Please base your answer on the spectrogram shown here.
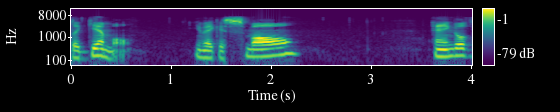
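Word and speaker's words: גימל: Gimel makes the g sound, and in the case of gimel, we will pronounce a gimel with or without the dagesh the same way, g as in God.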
